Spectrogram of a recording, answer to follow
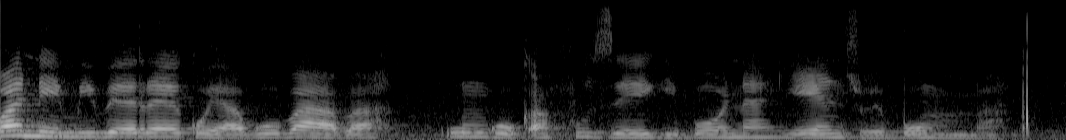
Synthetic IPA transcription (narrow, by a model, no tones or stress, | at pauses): wanemiɓɛrɛk̬ʼɔjaɓɔɓaːɓa | uŋɡʱɔk̬ʼafuzek̬iɓɔnajɛnd͡zʱwɛɓom̩ːma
